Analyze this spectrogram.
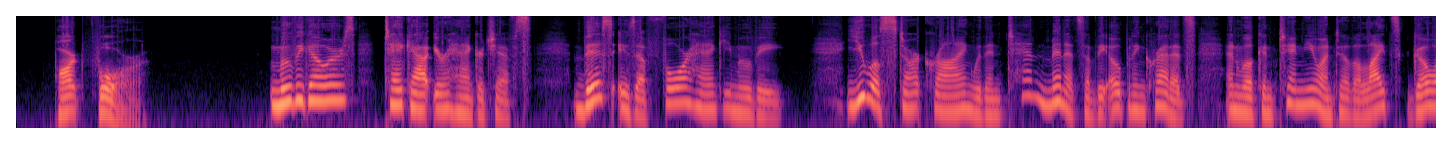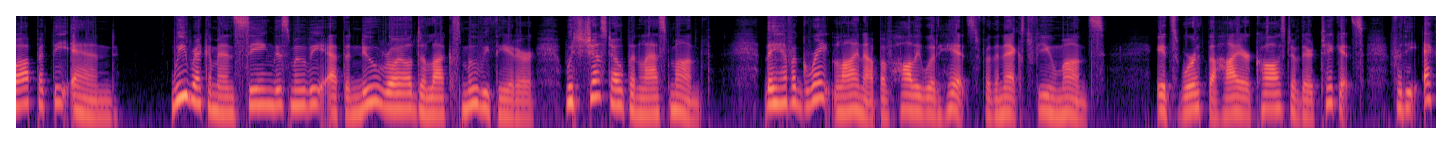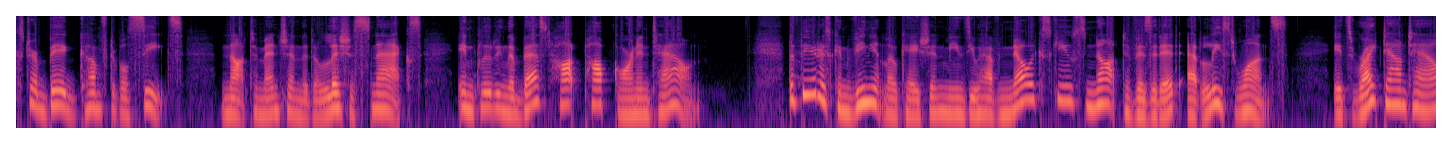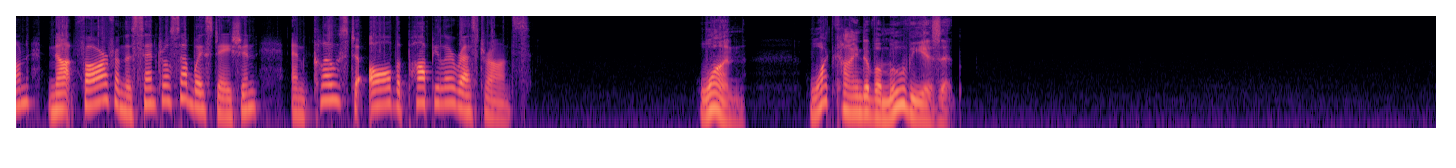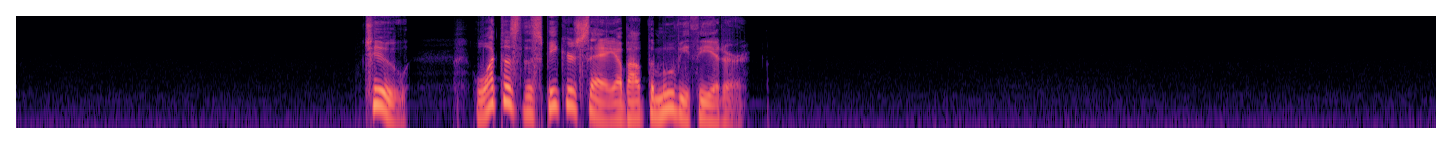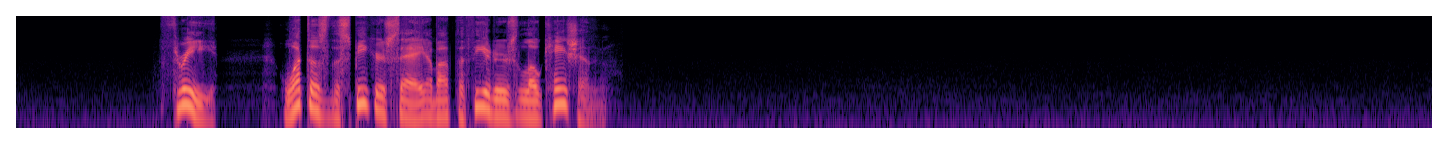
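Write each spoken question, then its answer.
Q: What kind of a movie is it?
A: A very sad movie that will make you cry.

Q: What does the speaker say about the movie theater?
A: It's new and worth the higher ticket price, with big comfortable seats and great snacks.

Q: What does the speaker say about the theater's location?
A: It's convenient: downtown, near the central subway station and popular restaurants.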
